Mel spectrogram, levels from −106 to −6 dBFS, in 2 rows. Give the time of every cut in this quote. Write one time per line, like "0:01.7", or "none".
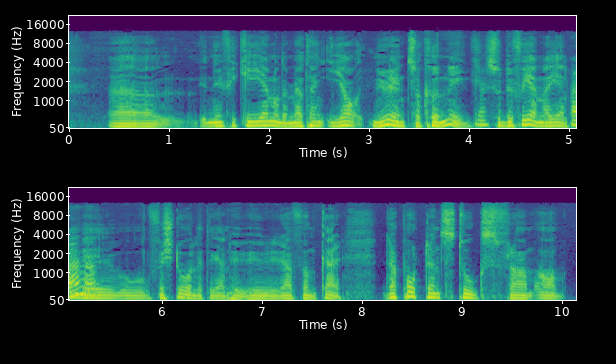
0:01.3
